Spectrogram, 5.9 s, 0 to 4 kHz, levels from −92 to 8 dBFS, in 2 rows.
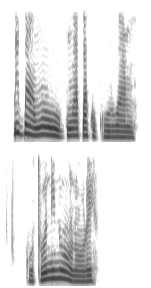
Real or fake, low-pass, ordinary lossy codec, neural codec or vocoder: real; 3.6 kHz; none; none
